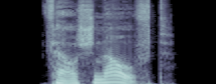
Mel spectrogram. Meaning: 1. past participle of verschnaufen 2. inflection of verschnaufen: third-person singular present 3. inflection of verschnaufen: second-person plural present
- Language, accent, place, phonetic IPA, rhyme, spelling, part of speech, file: German, Germany, Berlin, [fɛɐ̯ˈʃnaʊ̯ft], -aʊ̯ft, verschnauft, verb, De-verschnauft.ogg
